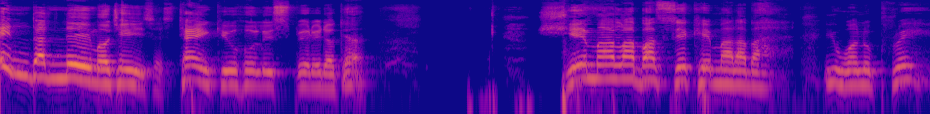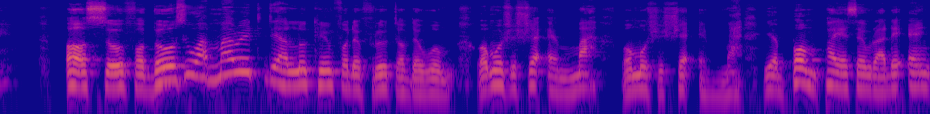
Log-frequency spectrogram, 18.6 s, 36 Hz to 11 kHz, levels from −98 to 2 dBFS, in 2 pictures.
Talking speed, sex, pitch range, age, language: 100 wpm, male, 155-220 Hz, 50-69, English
